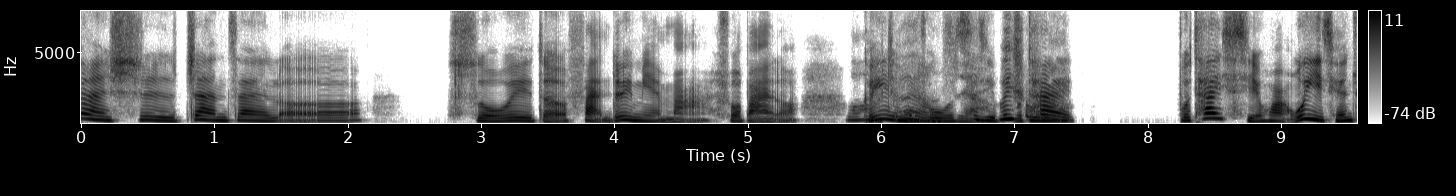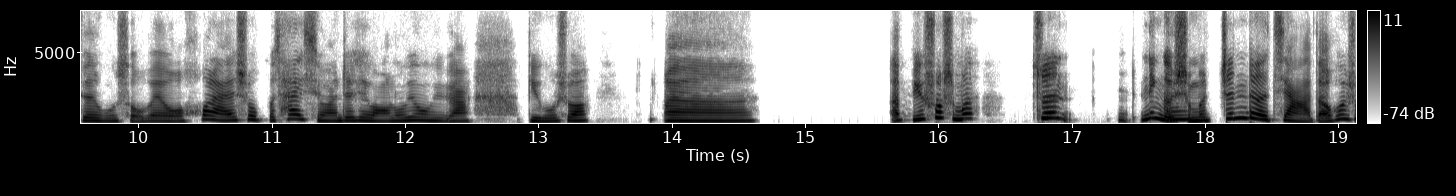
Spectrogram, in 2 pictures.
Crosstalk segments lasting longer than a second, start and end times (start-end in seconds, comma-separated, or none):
5.8-7.4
